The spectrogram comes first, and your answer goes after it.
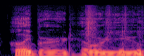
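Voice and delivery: talking through the nose, muppet-like. Showing off the impression by greeting Bird: Snuffleupagus impression. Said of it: "my snuffleupagus impression".

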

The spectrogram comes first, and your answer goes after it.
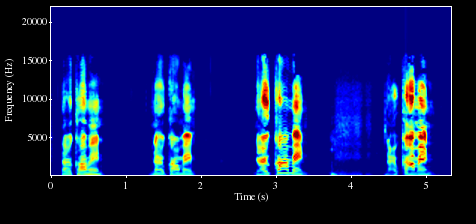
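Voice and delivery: mad little squeaky voice, tiny and very high. Recounting a man's police interviews, in a squeaky Joe Pasquale voice. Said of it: "in his mad little squeaky Joe Pasquale voice".

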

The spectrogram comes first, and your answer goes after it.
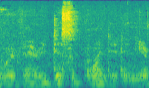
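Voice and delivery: very quiet, low, grave menace, barely audible. Retelling an episode scene where Thrawn addresses a terrified woman, in Thrawn voice. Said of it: "he does his Thrawn voice to her".

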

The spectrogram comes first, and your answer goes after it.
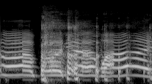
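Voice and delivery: high, slow mock wail. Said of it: "I'm like".

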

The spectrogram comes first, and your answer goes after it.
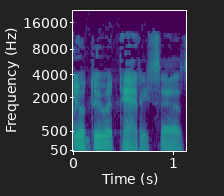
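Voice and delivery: creepy put-on tv host voice. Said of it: "I like your impression 'cause it's creepier".

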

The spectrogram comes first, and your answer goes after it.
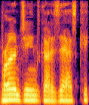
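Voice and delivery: very quiet, hushed, soft-spoken talking. Retelling how he talked while filming a video on a plane: quiet, soft-spoken. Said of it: "I was literally talking like this".

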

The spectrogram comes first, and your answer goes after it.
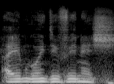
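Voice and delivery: put-on German accent. Joking about a man's German work ethic, speaker puts on a German accent. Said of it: "speaking English with a German accent".

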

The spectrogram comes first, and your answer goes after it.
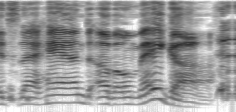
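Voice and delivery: loud, very slow put-on American accent, word stretched. Discussing an episode, showing what americans sound like with a put-on american accent. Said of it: "That's what Americans sound like".

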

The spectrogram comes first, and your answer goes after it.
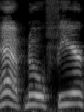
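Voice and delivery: put-on high, slow, heroic kid voice.

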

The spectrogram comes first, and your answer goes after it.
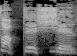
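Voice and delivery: sudden, very high gangster outburst. Retelling a guy on the air after a bug flies in his mouth, mock gangster outburst. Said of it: "He just goes total gangster on the fucking air".

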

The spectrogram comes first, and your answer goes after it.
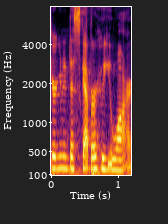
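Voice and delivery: ordinary talk

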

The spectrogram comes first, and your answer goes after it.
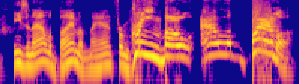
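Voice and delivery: fake, slow, drawling Southern accent. Reading a film summary after being asked to use it: put-on southern accent. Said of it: "in a Southern accent".

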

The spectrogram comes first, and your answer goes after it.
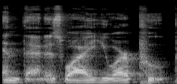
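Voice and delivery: plain

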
